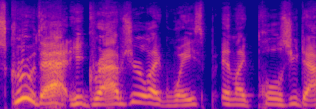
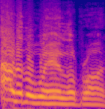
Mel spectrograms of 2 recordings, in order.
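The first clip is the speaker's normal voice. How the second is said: loud, stocky dwarf character voice; 5 dB louder than usual. Narrating a scene, voicing a dwarf who pushes someone aside; [name] dwarf voice. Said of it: "you see like a stocky dwarf with a beard".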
